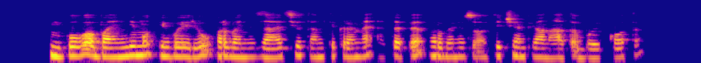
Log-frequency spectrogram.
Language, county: Lithuanian, Vilnius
